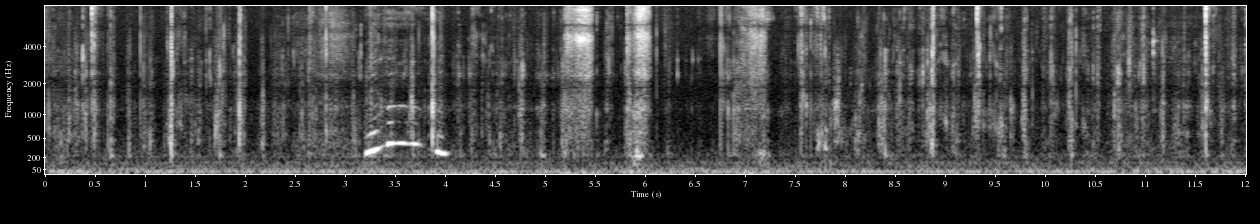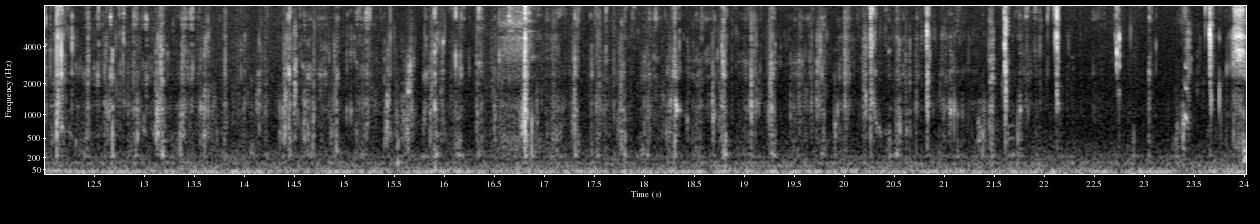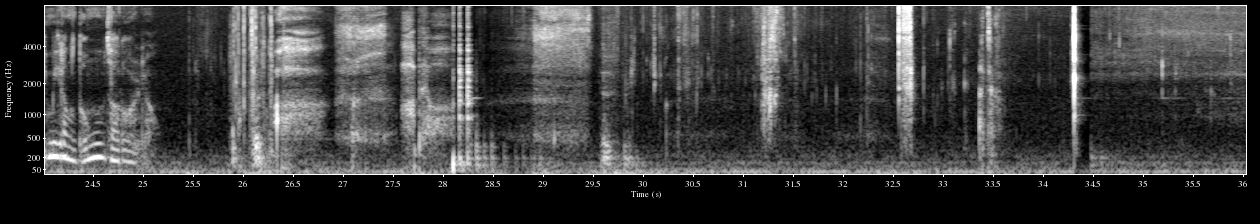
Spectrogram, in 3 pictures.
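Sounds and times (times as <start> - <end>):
close chewing with wet squelches: 0.0 - 24.0, 29.6 - 33.5.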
